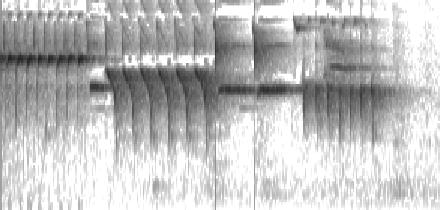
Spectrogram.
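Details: Canary singing to arouse a female's breeding interest: a rapid pulsing trill, a run of falling whistled notes, two sharp buzzy accents, then another quick trill that fades out to silence.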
